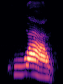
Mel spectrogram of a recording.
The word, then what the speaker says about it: qual: Mesma coisa com o Q e o U, quando ele tem o A junto. Também tem o U pronunciado. Quarto, qual. Eu escuto esse U, eu falo ele, né?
